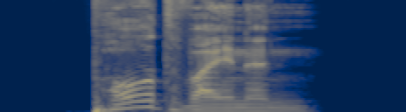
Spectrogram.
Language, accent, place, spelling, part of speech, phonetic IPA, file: German, Germany, Berlin, Portweinen, noun, [ˈpɔʁtˌvaɪ̯nən], De-Portweinen.ogg
- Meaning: dative plural of Portwein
